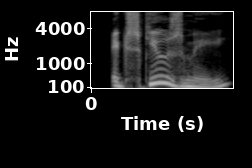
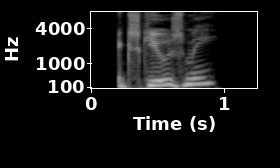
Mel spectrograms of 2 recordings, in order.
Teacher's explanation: The tone of your voice changes the meaning completely. A falling tone, excuse me, is polite. A rising, sharp tone, excuse me, is a challenge.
